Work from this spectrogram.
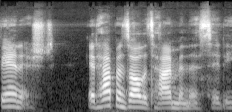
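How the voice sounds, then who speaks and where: Speaking at a very fast pace, a woman uses a raspy, put-on character voice at a medium pitch. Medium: read story. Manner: curt, hard.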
